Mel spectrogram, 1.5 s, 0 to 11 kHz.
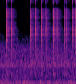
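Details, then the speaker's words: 1998 Pontiac Trans Am LS1 fuel injector off the engine, bench-tested by tapping drill battery power across its terminals: a dozen sharp dry clicks, mostly in quick pairs; actuator opening and closing normally. "put it on there but that's the that's the actuator in there going up and down"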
